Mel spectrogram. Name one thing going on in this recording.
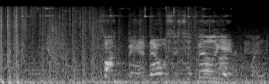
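Rifle shots crack in a quick burst.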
